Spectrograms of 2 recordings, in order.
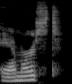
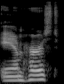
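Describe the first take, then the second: First: It uses the locals' pronunciation of the name. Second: It uses an outsider's pronunciation of the name. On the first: The speaker calls it right. "people who go to Amherst actually call it Amherst" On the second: The speaker calls it wrong. "I may have pronounced it wrong"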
